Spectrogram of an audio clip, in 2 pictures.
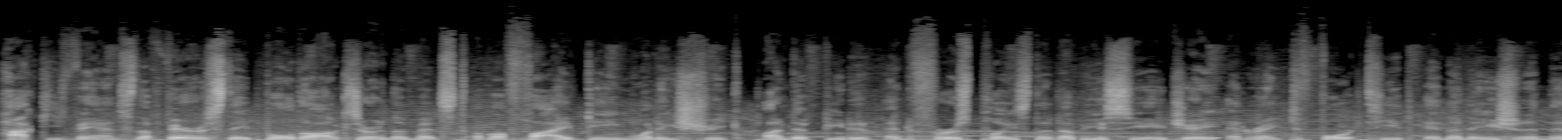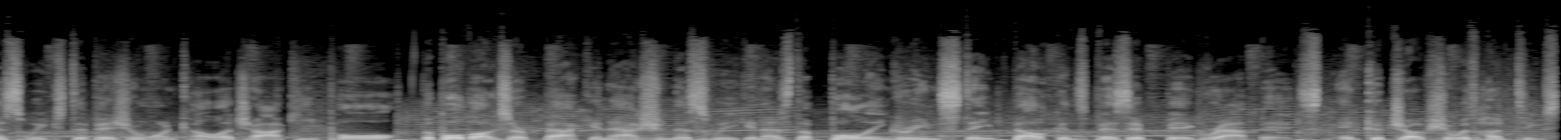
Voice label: Commercial; BGSU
